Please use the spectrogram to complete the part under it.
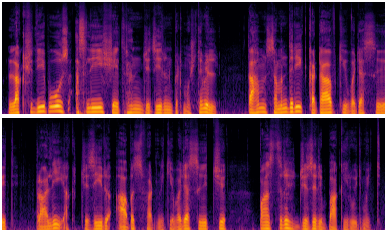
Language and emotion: Kashmiri, neutral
